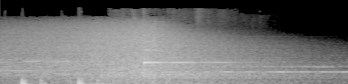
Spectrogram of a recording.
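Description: Trailer sound design: two pairs of low, heartbeat-like double thumps in the first second and a half, under a rising whoosh that swells to a peak about two seconds in, where a high ringing tone comes in. The swell then fades away, leaving a held tone.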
